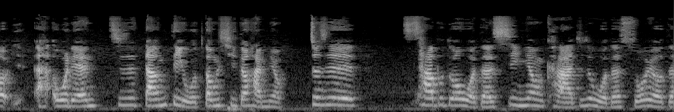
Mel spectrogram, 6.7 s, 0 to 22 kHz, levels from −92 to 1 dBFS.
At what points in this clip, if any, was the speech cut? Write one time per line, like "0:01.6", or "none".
none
